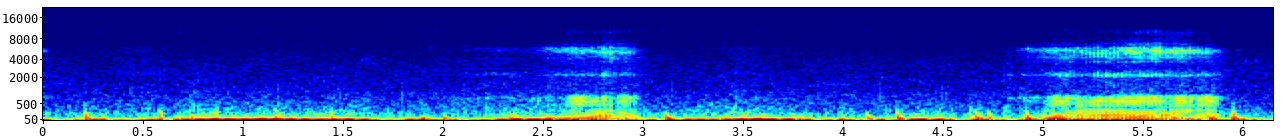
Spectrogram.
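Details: Woman with a cold snoring loudly: two rough, rattling snores on in-breaths about two and a half seconds apart, faint clicks in a quiet room.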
